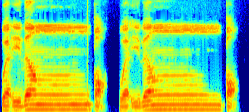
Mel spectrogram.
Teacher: Cara menyamarkannya adalah dengan meletakkan huruf, dengan meletakkan makhraj pada huruf atau makhraj huruf qaf, dan makhraj huruf qaf adalah di pangkal lidah. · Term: ikhfa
